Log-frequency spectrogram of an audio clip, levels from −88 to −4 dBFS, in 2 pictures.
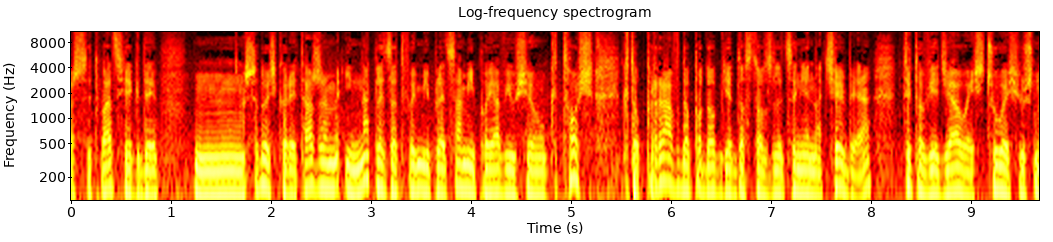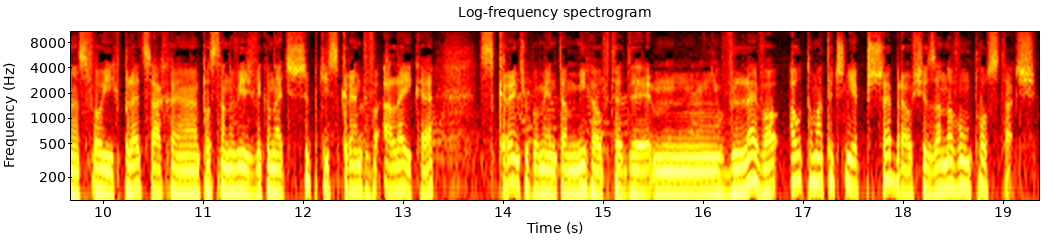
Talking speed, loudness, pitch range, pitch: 145 wpm, -19 LUFS, 120-145 Hz, 125 Hz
